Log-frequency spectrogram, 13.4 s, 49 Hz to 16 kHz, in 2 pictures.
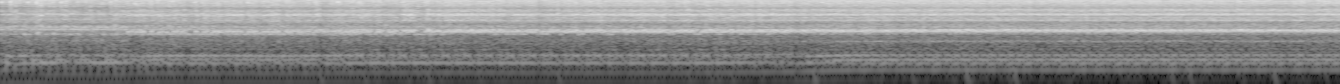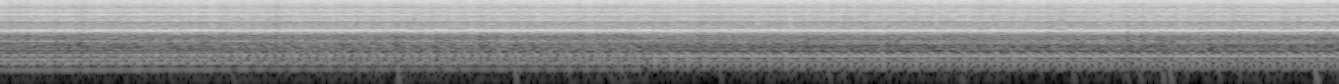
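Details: BMW E38 M57 3.0 diesel at idle with a rebuilt turbocharger that whines like the old one; constant high thin whistle steady over idle. Unplugging the variable-geometry control valve connector stops it, reconnecting brings it back; cause not confirmed.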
